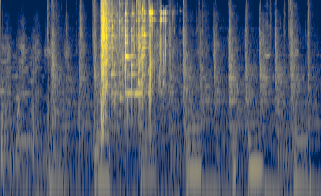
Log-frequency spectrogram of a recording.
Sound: shatter

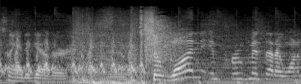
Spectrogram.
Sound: cartoonish whooshing

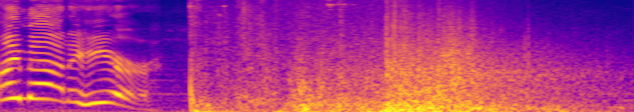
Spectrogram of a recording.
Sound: launchpad thudding; grenade explodes

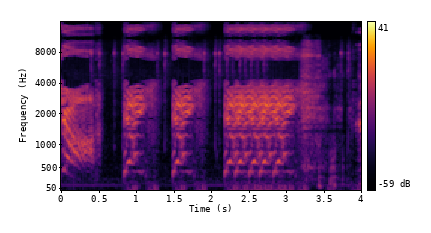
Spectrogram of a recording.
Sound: yaiks!!

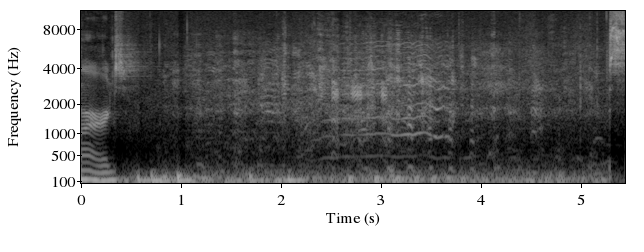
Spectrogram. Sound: audience laughter

